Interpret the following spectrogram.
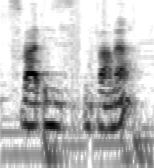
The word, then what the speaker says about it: Svadhisthana: So how do you say it in Sanskrit? I don't really know. I'm really bad at Sanskrit, but it doesn't really matter because it's called the sacral chakra and I speak English. But it's a cool word if you can pronounce the Sanskrit. Svadhisthana. I say it's Svadhisthana.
